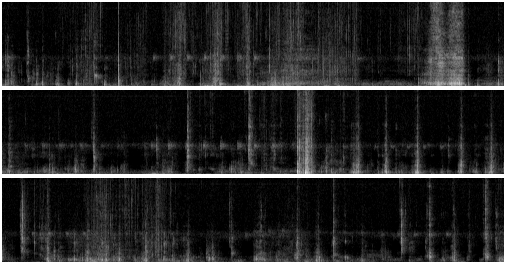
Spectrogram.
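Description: Close-up chewing and eating by hand: a man eating mutton innards curry with rice, with many short clicking mouth noises. Two louder noises stand out, about six and a half and twelve seconds in.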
